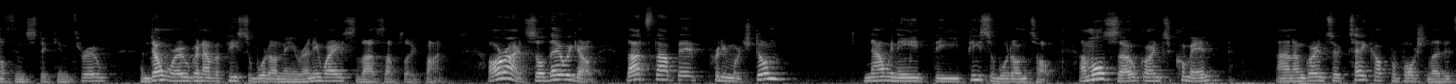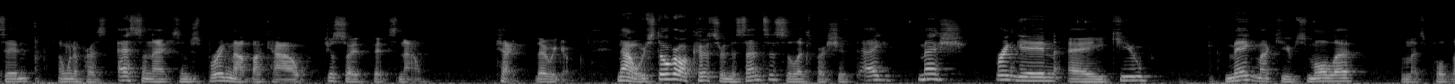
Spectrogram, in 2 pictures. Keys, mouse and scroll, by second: 0.8 Tab, 0.8 scroll down 2, 2.4 scroll down 5, 2.5 scroll, 3.3 middle click, 4.6 middle click, 5.8 scroll down 1, 6.1 middle click, 8.6 middle click, 8.8-9.4 scroll up 9, 9.4 scroll, 9.9 shift+middle click, 10.2 middle click, 10.5 Tab, 11.2 click, 11.7 click, 12.2 l, 13.5 click, 14.8 s, 15.1 x, 17.1 click, 18.0 middle click, 18.3-18.9 scroll down 4, 18.9 scroll, 19.3 middle click, 19.5 Tab, 20.2 shift+middle click, 22.0 shift+middle click, 22.4 a, 23.5 click, 25.3 click, 26.5 s, 27.6 click, 28.2 middle click, 29.0 middle click.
